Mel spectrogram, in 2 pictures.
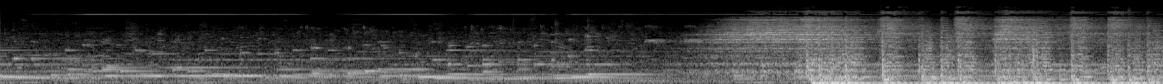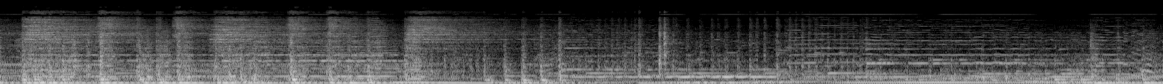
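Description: Marching band playing: for the first seven seconds the front ensemble's mallet keyboards carry a soft, sustained passage, then about eight seconds in the full band with brass and drums comes in loudly. It eases back somewhat after about sixteen seconds while the band keeps playing.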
